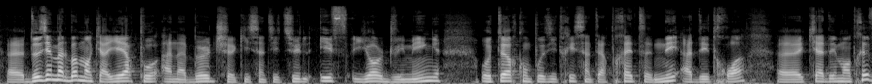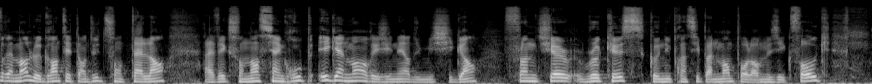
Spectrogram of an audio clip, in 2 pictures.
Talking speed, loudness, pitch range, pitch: 145 wpm, -18 LUFS, 120-155 Hz, 135 Hz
